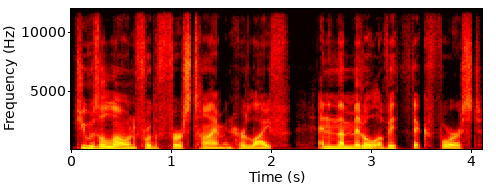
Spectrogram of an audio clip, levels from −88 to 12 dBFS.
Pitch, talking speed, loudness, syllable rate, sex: 140 Hz, 260 wpm, -19 LUFS, 5.9 syllables/s, male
